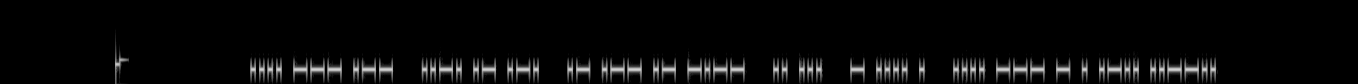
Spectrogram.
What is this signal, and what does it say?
Morse code, heard as a keyed tone, about 28 wpm, 700 Hz. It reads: HOW FAR AWAY IS THE HOTEL?
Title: Sentences from Top 1600 Words 28wpm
